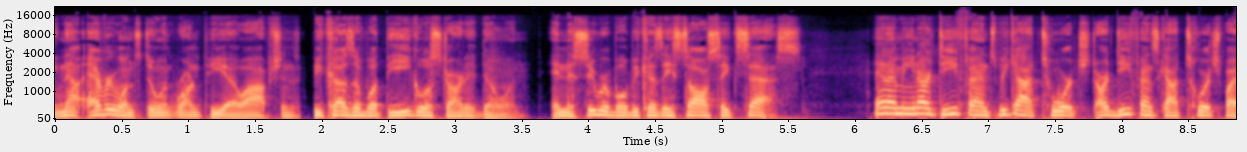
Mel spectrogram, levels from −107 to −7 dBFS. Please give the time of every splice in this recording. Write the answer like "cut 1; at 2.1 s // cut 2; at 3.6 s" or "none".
cut 1; at 1.8 s

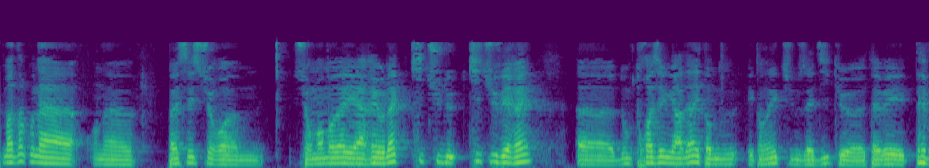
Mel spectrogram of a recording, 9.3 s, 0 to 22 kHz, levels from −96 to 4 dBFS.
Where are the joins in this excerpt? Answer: none

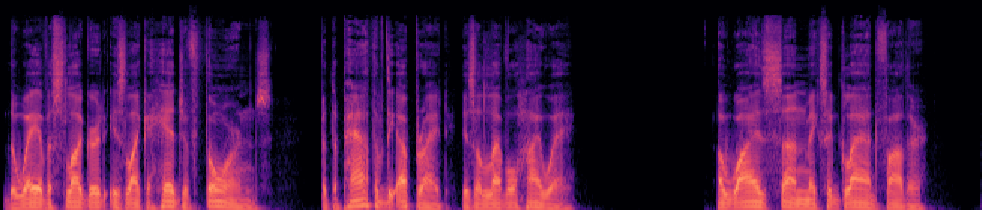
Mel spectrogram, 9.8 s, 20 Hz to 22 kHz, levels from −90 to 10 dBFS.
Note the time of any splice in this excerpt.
none

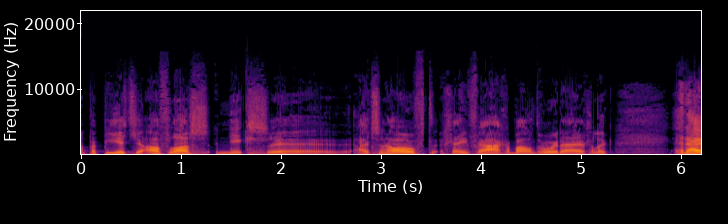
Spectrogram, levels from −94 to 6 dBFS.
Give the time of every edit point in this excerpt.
none

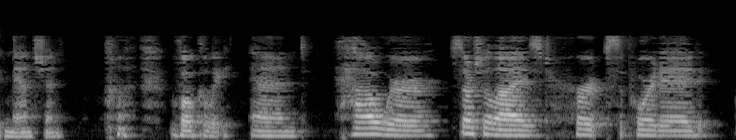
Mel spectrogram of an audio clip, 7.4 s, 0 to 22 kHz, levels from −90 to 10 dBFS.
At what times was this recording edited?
cut 1; at 2.4 s // cut 2; at 4.5 s

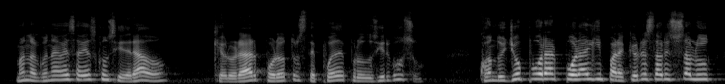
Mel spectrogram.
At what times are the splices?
cut 1; at 4.7 s

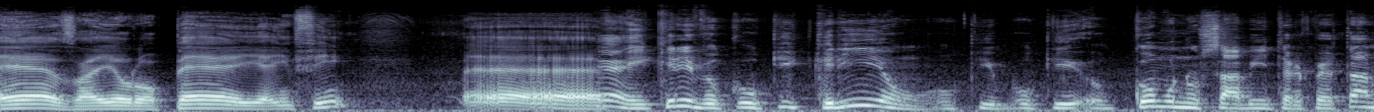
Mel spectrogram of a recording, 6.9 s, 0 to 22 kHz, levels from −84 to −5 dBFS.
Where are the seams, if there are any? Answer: none

